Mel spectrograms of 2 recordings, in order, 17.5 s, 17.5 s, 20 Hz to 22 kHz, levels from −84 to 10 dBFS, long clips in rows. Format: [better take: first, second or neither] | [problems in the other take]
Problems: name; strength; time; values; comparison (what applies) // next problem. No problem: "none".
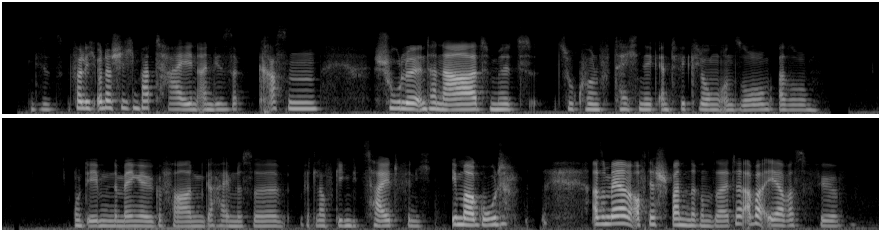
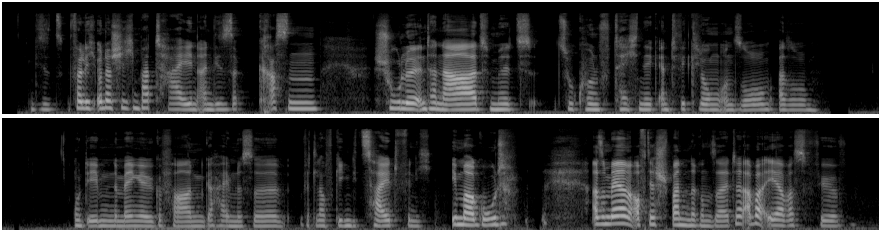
second | muffled; very; fading above 3 kHz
